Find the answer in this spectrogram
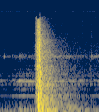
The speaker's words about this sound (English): Jack unbolts the door.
